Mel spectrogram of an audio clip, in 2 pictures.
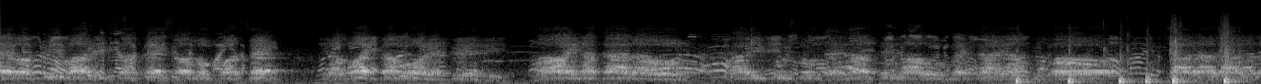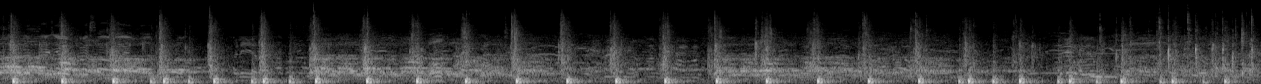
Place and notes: Raatin stadion, Oulu, Finland - AC Oulu supporters singing and chanting
Supporters of football team AC Oulu singing and chanting during the first division match between AC Oulu and Jaro. Zoom H5, default X/Y module.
